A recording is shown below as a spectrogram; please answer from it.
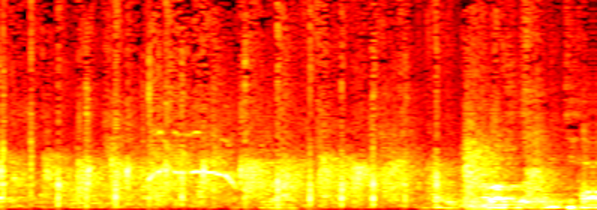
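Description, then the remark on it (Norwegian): An audience claps steadily for several seconds, a dense crackle of many hands with sharp individual claps standing out, while some voices murmur faintly underneath. “Jeg synes jeg, det fortjener en applaus.”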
